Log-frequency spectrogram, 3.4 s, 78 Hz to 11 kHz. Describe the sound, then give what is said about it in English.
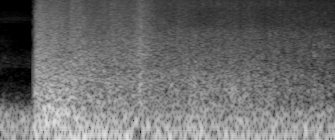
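Water and dirt explode from the base of a mountain about 100 yards away, hurling chunks of broken limestone: a sudden loud explosion bursts in after a brief silence, followed by a heavy, sustained rumbling roar of debris that gradually eases off over a few seconds, with no voices. “Water and dirt suddenly exploded from the base of the mountain, about 100 yards from where they all stood.”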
